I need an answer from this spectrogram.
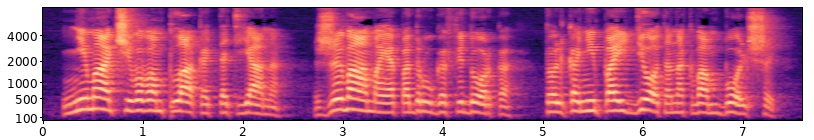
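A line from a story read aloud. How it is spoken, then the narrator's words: Angry girl. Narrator (Russian): сердито говорит Динка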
